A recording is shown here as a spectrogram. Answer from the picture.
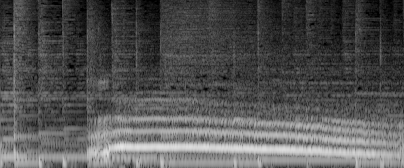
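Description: A single long Tyrannosaurus rex roar, about three seconds, rising sharply at the start and then sliding slowly down in pitch, over background music.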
